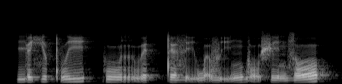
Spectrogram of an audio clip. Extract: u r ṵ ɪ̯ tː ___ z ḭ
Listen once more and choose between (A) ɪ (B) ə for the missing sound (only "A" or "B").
A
